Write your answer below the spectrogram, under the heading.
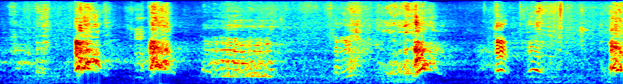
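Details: Dogs at play with a balloon give irregular loud barks mixed with a longer whining yelp in the middle, with some rustling between calls.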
